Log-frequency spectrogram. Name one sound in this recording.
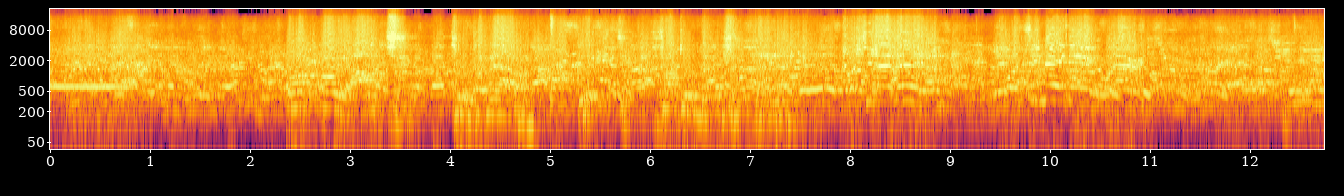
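A crowd of young people talks and shouts loudly nearby.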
